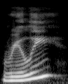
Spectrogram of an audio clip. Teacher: when you ask a question like, Really? your voice goes up slightly at the end. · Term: intonation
